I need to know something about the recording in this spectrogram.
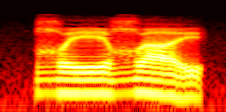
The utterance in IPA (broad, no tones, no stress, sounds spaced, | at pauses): ʁʷ eː ʁʷ a ɪ̯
